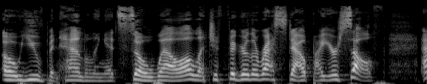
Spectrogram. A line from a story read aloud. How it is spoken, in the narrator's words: Bruce just grunts out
